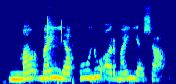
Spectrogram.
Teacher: اور جو ناقص ہو رہا ہے اس میں دیکھیے نون کا واو میں ہو رہا ہے تو نون اپنا غنہ برقرار رکھے گا, نون کا یا میں ہو رہا ہے نون اپنا غنہ برقرار رکھے گا تو ناقص ہو رہا ہے.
